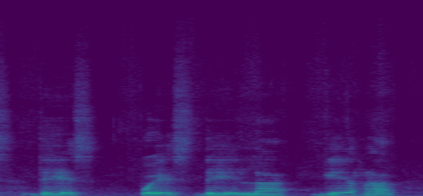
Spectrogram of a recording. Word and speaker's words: guerra: Porque esta G en fonema se pronuncia G, G. Y esta E simplemente es el complemento. De tal manera que yo no digo guerra, sino simplemente digo guerra. No pronuncio la U, por tanto no hay diptongo.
